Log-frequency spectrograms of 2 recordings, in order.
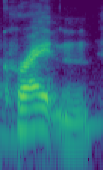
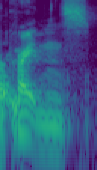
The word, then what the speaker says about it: Crichton: i like this so the reason i put up creighton is because rhymes with chitin yes and crichton was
